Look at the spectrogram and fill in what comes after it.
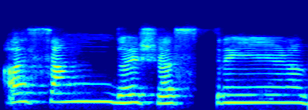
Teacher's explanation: Very nice nasal sound comes on sa because it has an aghat of nga and is followed by half nga and a complete ga sound.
